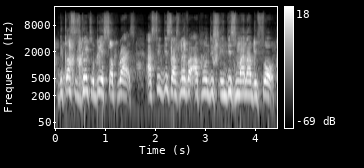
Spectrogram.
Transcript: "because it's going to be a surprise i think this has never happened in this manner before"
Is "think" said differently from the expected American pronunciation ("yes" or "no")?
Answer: yes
